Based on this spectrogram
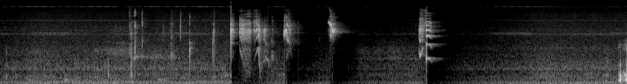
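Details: Pet African grey parrot being silly, giving a few loud, harsh, broadband squawks in quick succession mid-clip, then a last rasping cry at the end, over faint room hum.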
